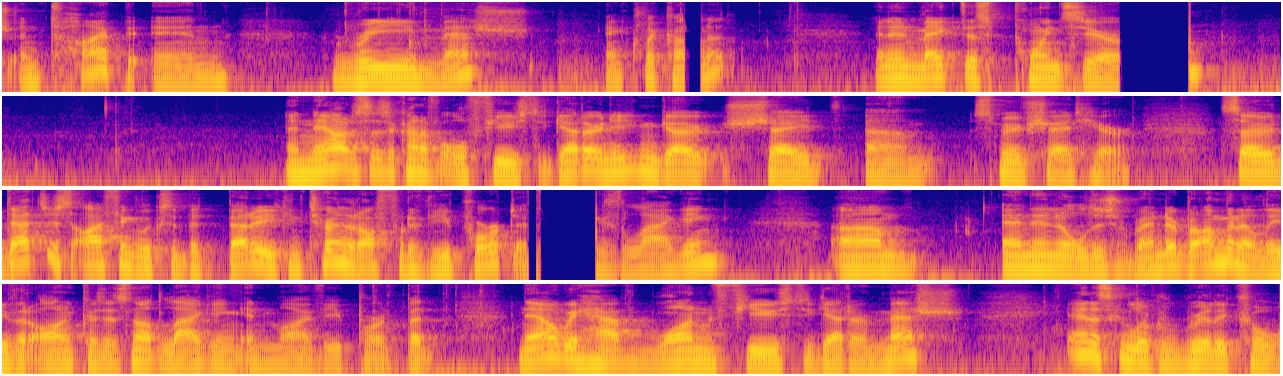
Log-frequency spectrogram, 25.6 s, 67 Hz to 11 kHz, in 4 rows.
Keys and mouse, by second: 4.2-6.0 drag, 11.7 shift+middle drag, 14.3 click, 18.2 shift+middle click, 19.1-19.8 middle drag, 20.7 KP_1, 21.0 ctrl+s, 21.2 ctrl+s, 22.3 middle drag, 23.5-24.0 middle drag, 24.5 KP_1.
